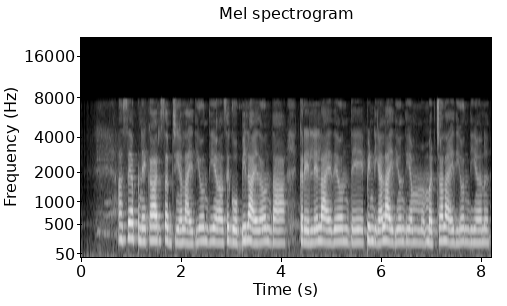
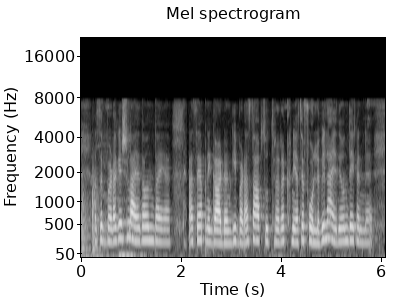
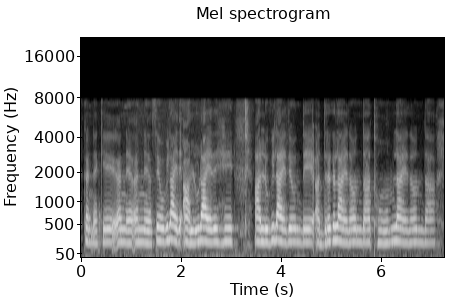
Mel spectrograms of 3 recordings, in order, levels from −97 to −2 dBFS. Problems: constant background noise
